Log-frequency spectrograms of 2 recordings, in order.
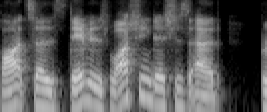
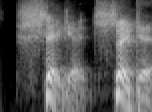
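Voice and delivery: put-on announcer voice, higher pitched; 5 semitones higher than usual. Prompted by the other speaker to say a typed line, the speaker delivers it: announcer voice. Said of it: "Is there anything you would like me to say in an announcer voice?".

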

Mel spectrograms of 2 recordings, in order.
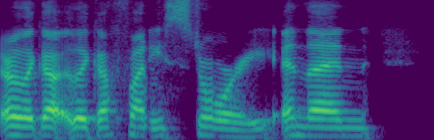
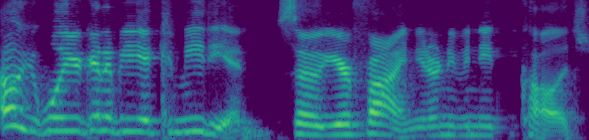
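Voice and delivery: breezy, offhand, completely confident nonchalance; 3 semitones higher than usual. Retelling a friend's reply in his car: imitating confident nonchalant tone. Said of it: "so confidently and, like, very nonchalantly".

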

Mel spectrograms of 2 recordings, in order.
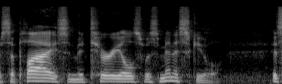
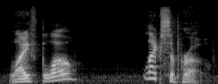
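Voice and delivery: TV commercial announcer voice with swooping pitch. Pitching an imagined lexapro commercial to the camera, in your best broadcaster voice. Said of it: "saying in my best broadcaster voice".

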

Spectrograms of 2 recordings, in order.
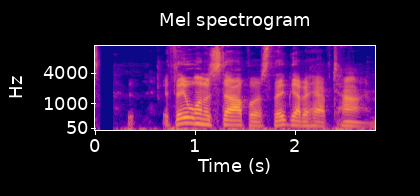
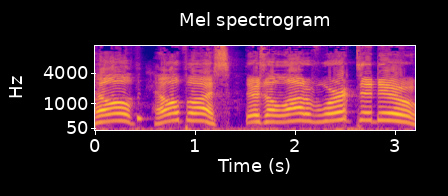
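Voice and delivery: full-volume screaming, very high, loud and piercing; 12 semitones higher, 12 dB louder than usual. In a role-play game, a player's character in the cargo bay starts yelling for help. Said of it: "start yelling".

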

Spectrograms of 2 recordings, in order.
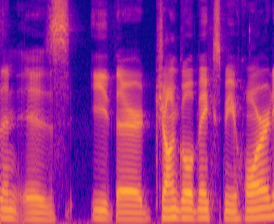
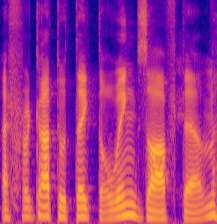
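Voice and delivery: normal talking voice

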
